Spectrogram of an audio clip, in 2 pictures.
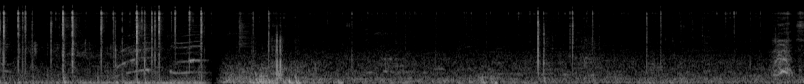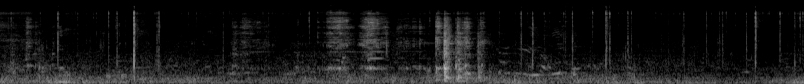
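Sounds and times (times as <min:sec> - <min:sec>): metal parts clinking and scraping: 0:10.3 - 0:13.0.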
